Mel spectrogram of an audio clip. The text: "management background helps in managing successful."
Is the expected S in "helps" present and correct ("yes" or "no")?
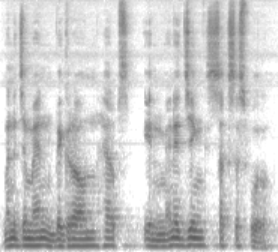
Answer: yes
